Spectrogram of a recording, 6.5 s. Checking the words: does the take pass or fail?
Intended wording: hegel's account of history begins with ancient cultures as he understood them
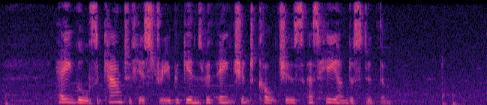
pass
